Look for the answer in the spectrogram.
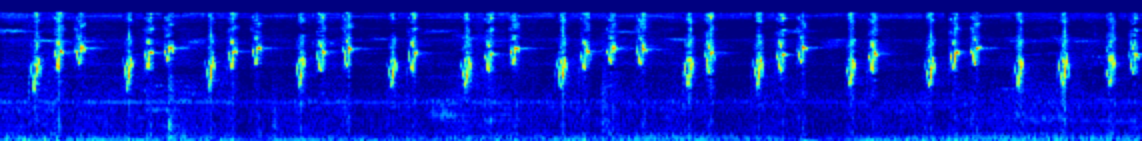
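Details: Long-tailed shrike song meant to prompt a reluctant caged bird to sing: brisk high chirped notes, each sliding up to a thin whistle, grouped in short bursts repeated steadily, with a low background hum.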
